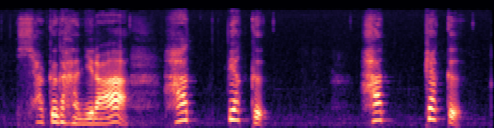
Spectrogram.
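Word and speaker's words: はっぴゃく: 그런데 핫지 혀끄라고 하지 않고요. 핫하고 변했어요. 핫하고 힘이 들어간 순간 뒤에는 세게 읽게 돼 있어요. 그래서 핫 혀끄가 아니라 핫뼈끄.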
